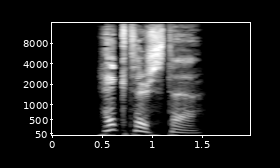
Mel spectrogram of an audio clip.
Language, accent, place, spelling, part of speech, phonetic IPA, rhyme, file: German, Germany, Berlin, hektischster, adjective, [ˈhɛktɪʃstɐ], -ɛktɪʃstɐ, De-hektischster.ogg
- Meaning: inflection of hektisch: 1. strong/mixed nominative masculine singular superlative degree 2. strong genitive/dative feminine singular superlative degree 3. strong genitive plural superlative degree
